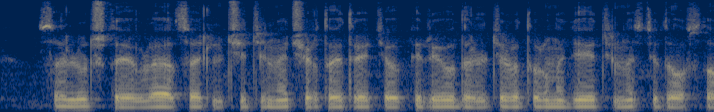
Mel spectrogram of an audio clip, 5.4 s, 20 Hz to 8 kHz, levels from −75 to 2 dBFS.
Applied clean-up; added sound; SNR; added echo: none; none; none; none.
